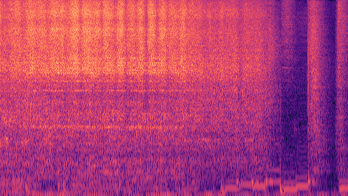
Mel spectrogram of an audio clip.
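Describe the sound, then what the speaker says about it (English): The second half of a moped engine crankcase is scrubbed in circular motions across sandpaper, giving a loud, close, continuous abrasive rasp with a rhythmic swishing pulse that eases near the end. "Then we repeated the exact same process with the other half."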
